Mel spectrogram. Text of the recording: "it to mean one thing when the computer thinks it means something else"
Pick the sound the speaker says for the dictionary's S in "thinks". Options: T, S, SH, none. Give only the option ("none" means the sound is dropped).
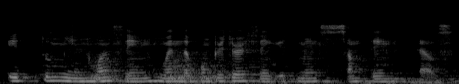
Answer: none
